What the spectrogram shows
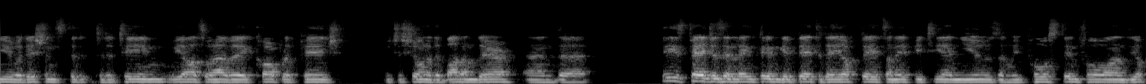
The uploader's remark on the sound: APTN Zoom Call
